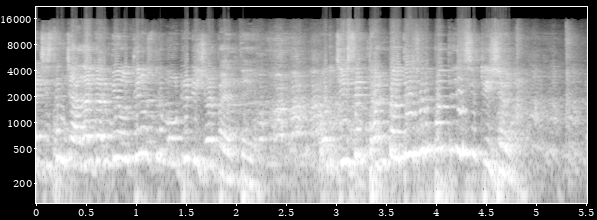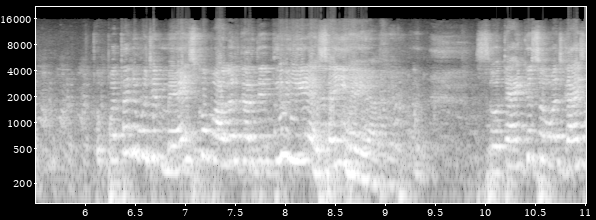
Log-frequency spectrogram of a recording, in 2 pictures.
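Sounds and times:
people talking: 0:00.0 - 0:05.0, 0:06.1 - 0:09.3, 0:09.9 - 0:11.0
chuckling laughter: 0:04.9 - 0:06.2.

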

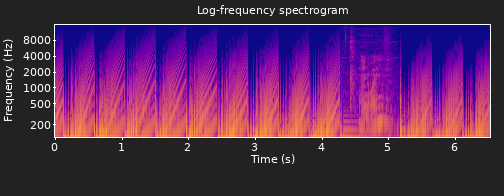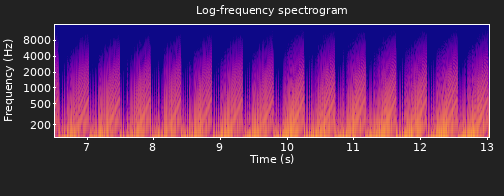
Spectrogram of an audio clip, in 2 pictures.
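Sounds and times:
synthesizer repeating note pattern: 0:00.0 - 0:04.4, 0:05.2 - 0:13.0.

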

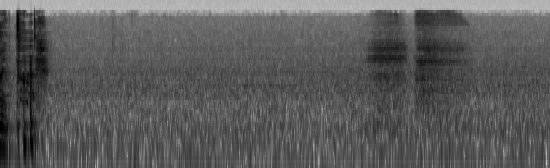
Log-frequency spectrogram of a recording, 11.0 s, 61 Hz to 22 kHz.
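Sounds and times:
person breathing through nose: 0:07.3 - 0:09.4.

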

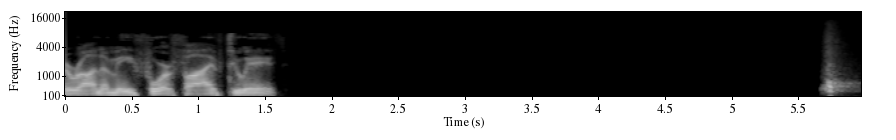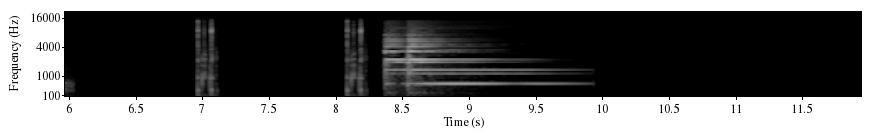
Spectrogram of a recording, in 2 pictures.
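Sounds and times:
notification bell ding: 0:08.4 - 0:10.0.

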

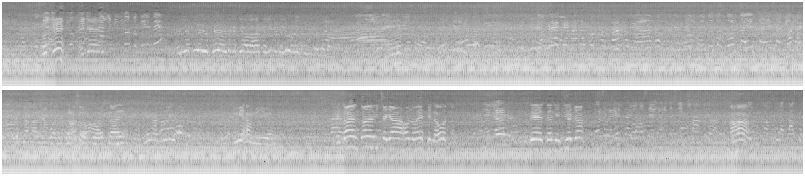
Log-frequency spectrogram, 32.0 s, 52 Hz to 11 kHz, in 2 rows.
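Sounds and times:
small engine droning: 0:00.0 - 0:32.0
people talking: 0:00.3 - 0:21.7, 0:22.6 - 0:32.0.

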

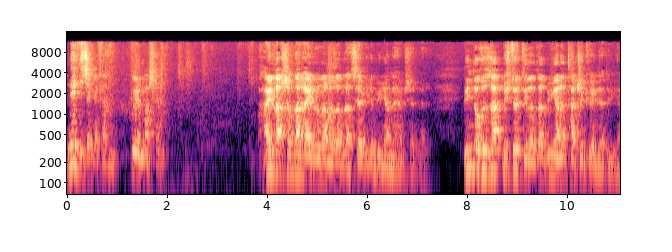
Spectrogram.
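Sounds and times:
man speaking: 0:00.0 - 0:02.1, 0:03.8 - 0:07.3, 0:07.9 - 0:11.0.

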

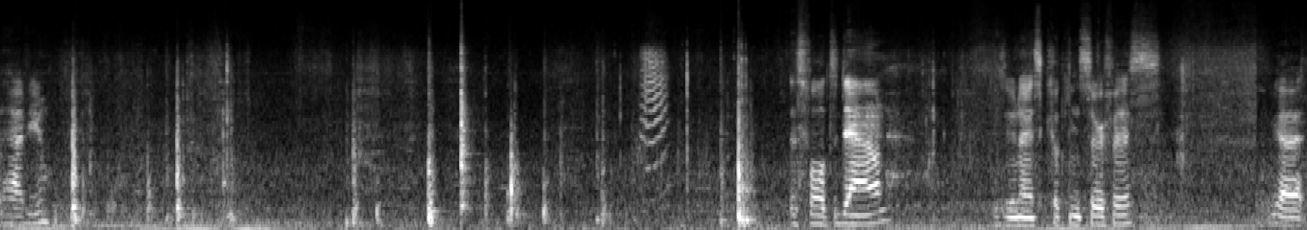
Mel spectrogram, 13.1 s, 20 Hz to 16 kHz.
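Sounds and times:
wooden knocks and clacks: 0:03.4 - 0:06.2
high squeak: 0:06.4 - 0:06.8.

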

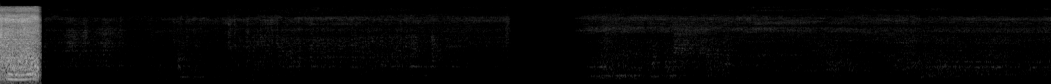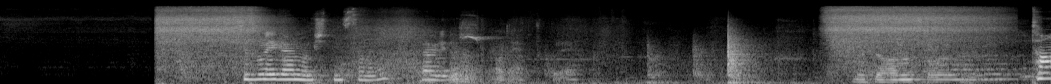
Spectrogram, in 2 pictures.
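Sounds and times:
steam cleaner hissing: 0:00.0 - 0:05.0, 0:05.8 - 0:21.0.

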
